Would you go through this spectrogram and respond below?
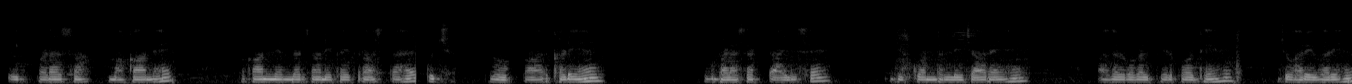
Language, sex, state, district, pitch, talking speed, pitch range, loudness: Hindi, male, Chhattisgarh, Korba, 115 Hz, 140 wpm, 110-120 Hz, -36 LUFS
